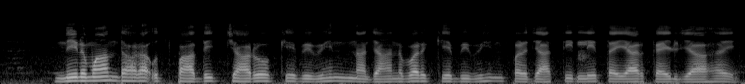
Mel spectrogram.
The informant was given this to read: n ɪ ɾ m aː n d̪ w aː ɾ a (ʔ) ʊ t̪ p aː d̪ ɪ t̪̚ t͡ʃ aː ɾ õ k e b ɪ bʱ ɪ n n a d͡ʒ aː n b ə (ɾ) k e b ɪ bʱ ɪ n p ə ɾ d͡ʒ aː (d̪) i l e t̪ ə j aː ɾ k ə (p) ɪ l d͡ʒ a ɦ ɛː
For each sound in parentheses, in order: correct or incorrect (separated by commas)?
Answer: correct, correct, incorrect, incorrect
